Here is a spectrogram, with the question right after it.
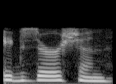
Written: exertion

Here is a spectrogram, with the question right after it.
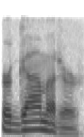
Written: ergometer

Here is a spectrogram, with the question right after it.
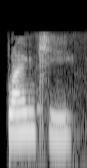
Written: blanky

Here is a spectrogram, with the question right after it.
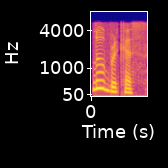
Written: lubricous

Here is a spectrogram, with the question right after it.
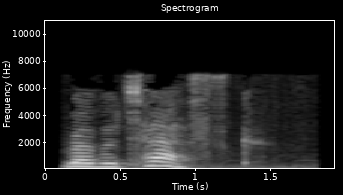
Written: robotesque

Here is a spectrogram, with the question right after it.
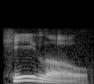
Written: Hilo

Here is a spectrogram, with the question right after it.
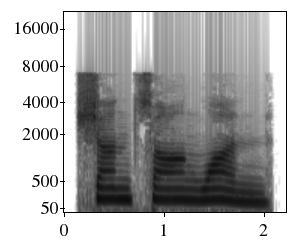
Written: shen congwen

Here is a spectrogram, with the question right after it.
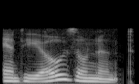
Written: antiozonant

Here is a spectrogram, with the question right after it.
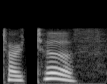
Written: Tartuffe

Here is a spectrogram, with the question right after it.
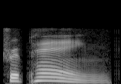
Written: trepang

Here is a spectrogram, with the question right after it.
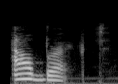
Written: albrecht

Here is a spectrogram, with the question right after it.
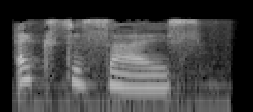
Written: ecstasize

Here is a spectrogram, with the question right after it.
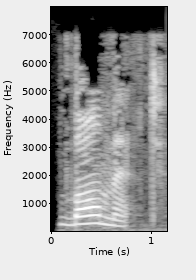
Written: volmet

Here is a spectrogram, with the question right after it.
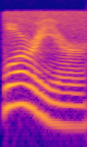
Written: warrior

